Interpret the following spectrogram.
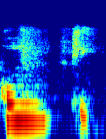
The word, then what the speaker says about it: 봄비: 자, 예를 들어서 자, 봄비 발음은 봄비가 되죠. 자, 봄이라고 하는 시간과 연결이 되어 있기 때문에 된소리 대기가 일어납니다.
